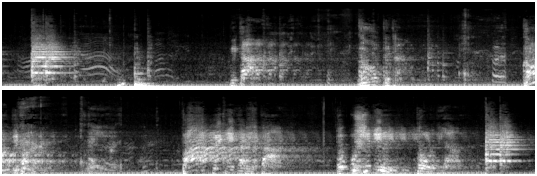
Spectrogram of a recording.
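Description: A man speaks and sings loudly through a microphone.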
